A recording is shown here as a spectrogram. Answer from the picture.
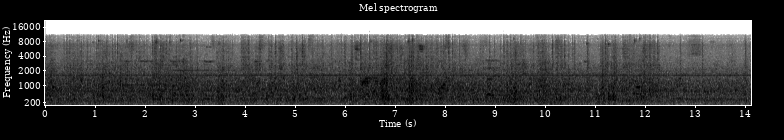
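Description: Cabin of a city bus driving along a street: steady road and engine noise with constant rattling and clattering from the interior fittings, over a faint steady whine.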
